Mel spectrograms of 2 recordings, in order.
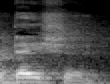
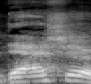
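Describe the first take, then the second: First: "Daisha", first syllable like "day"; Daisha pronunciation. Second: "Dasha", first syllable rhyming with ash; Dasha pronunciation. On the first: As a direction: say "Daisha" with a long ay. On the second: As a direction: say "Dasha" with the a of "dash". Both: Shown as a demonstration. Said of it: "Is it Dasha or Daisha?".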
